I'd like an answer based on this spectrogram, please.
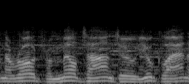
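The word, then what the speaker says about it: Uwchlan: The first school on the road from Milltown to Euclan, and that's spelled U-W-C-H-L-A-N, pronounced Euclan.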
